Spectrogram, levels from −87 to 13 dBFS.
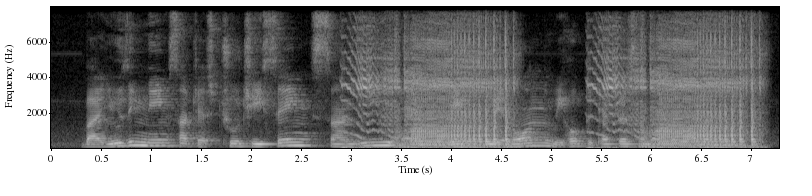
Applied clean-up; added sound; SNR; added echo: none; Cupboard open or close / Door; -3 dB; none.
